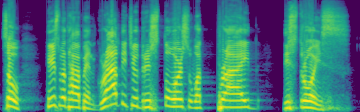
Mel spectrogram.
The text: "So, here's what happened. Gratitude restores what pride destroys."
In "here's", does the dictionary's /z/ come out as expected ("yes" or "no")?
no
